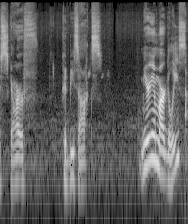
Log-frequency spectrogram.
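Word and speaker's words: Margolyes: could be a scarf could be socks Miriam Margulis it's not pronounced margles by the way oh I'm glad you cleared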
